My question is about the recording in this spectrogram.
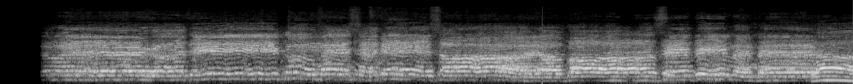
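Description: Men's voices chanting a noha, the Shia lament for Muharram, in a continuous wavering melodic line. It starts about half a second in.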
